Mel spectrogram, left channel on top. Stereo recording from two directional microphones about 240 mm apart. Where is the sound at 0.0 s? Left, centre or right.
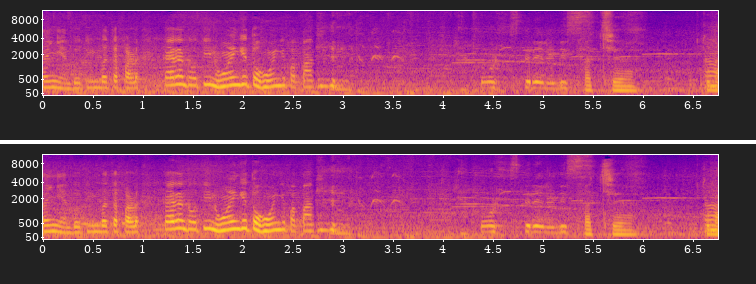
Right.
